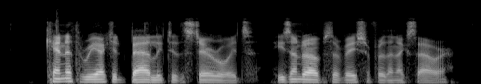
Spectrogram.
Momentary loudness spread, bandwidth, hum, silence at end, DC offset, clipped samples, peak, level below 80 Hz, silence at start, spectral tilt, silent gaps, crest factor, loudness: 14 LU; 9.2 kHz; none; 0.35 s; under 0.1%; under 0.1%; 0 dBFS; -60 dBFS; 0.45 s; -4 dB/octave; none; 22 dB; -21 LUFS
